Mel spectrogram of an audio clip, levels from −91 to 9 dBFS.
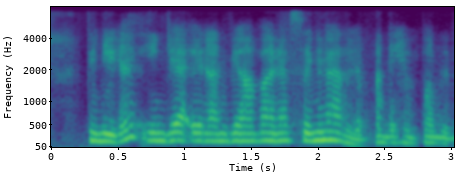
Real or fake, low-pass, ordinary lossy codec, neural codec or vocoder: fake; 7.2 kHz; none; codec, 16 kHz, 1 kbps, FreqCodec, smaller model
